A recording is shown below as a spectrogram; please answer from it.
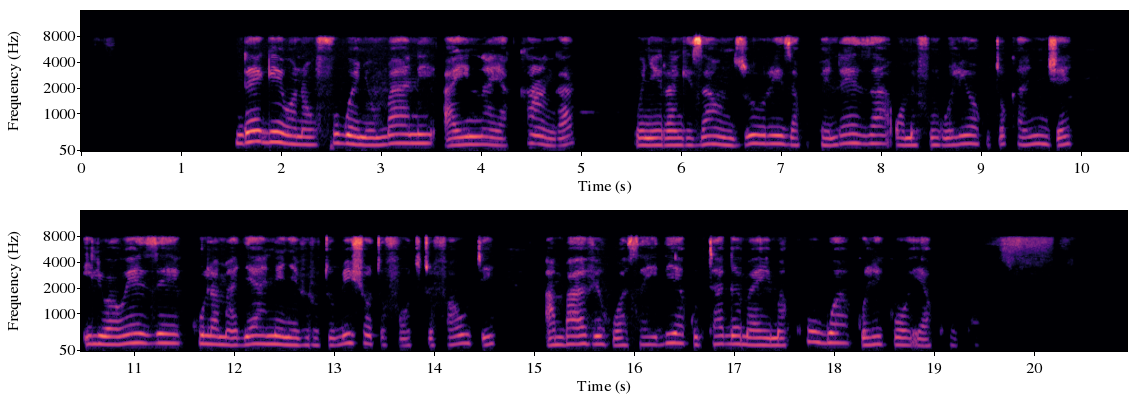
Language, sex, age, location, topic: Swahili, female, 36-49, Dar es Salaam, agriculture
